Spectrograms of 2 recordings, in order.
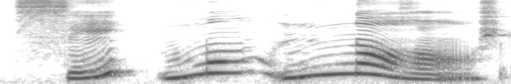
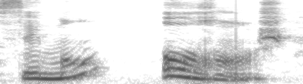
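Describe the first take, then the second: First: "C'est mon orange" with the N sounded into orange, slow; slow, careful "mon-n-orange" liaison; clear liaison. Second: "C'est mon orange" with nasal "mon" and no N before orange; wrong take, no liaison on "mon orange". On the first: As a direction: carry the N of "mon" onto "orange". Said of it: "pronounce clearly the liaison". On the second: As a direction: break between "mon" and "orange". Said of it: "and not". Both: Shown as a demonstration.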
